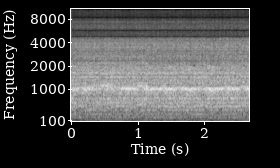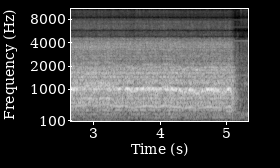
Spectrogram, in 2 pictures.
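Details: Homemade 12-foot glass-fibre Gato submarine, front hydroplanes folding down: steady high electric motor whine holding one pitch about five seconds, then stopping cleanly; actuator working normally.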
